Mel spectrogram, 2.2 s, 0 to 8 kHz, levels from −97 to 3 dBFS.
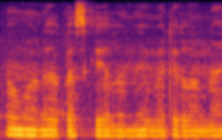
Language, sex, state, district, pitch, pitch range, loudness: Telugu, male, Andhra Pradesh, Sri Satya Sai, 110 Hz, 105-110 Hz, -16 LUFS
